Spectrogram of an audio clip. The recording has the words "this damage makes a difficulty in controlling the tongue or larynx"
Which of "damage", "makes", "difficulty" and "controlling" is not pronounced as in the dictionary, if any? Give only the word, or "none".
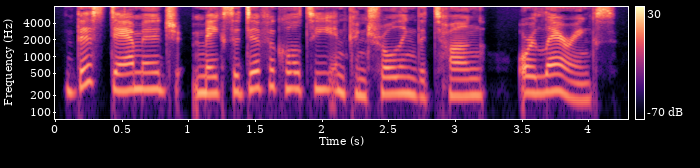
none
